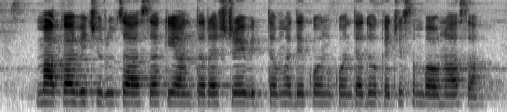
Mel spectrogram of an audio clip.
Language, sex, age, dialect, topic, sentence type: Marathi, female, 31-35, Southern Konkan, banking, statement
